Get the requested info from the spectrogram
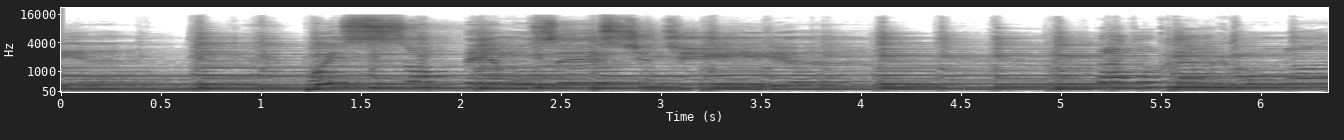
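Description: Nylon-string classical guitar strummed steadily in a slow song, with a man singing along.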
